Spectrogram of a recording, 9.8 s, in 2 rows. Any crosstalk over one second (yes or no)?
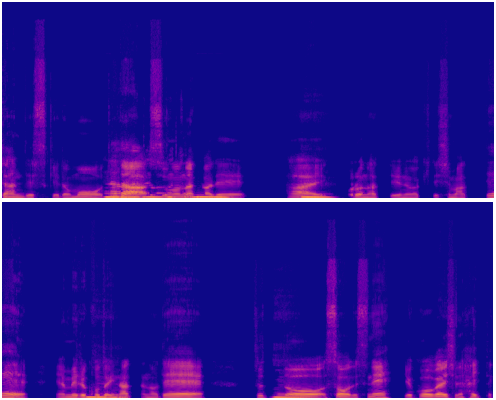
yes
